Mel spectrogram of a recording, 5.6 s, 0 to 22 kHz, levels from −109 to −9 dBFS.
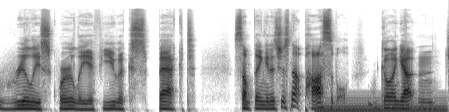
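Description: Mains hum enters at 3.92 s and runs to the end: a ground loop or nearby transformer couples the 50 Hz supply in, leaving a steady low drone roughly 10 dB under the speech.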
